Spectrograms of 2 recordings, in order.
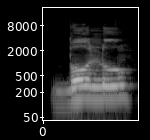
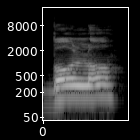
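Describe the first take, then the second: First: The final vowel sounds like U. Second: The final vowel sounds like O. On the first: The speaker calls it right. "we say bolo ... you want this U sound at the end" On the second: The speaker calls it wrong. "Instead of bolo"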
